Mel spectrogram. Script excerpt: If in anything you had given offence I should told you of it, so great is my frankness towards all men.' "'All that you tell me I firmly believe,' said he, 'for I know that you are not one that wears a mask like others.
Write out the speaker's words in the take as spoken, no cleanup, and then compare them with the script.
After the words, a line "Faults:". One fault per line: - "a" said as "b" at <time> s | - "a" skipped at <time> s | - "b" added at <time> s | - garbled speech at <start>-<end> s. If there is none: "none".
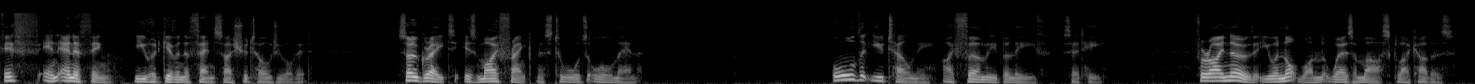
If in anything you had given offence I should told you of it, so great is my frankness towards all men.' "'All that you tell me I firmly believe,' said he, 'for I know that you are not one that wears a mask like others.
Faults:
none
